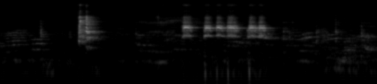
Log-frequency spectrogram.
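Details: Black francolin (Francolinus francolinus) call: a harsh, rasping burst, then a quick run of four or five loud grating notes, with softer calls from other birds behind.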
